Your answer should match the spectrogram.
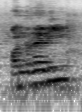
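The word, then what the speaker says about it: honorary: इसका भी पहला अक्षर ऑनररी जॉब माने अवैतनिक कार्य या रोजगार, इसका भी पहला अक्षर जो है एच है, लेकिन उच्चारण इसका हो नहीं हो रहा, ओ हो रहा भावेल साउंड, इसलिए एन ऑनररी जॉब।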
